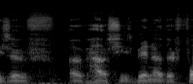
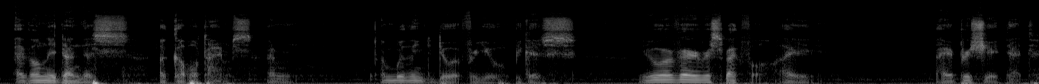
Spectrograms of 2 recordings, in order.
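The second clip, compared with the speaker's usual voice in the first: leaned-in stage whisper. Voicing a character who leans in close to Nova: whispering in character. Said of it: "he's gonna whisper".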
